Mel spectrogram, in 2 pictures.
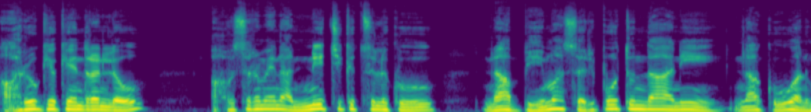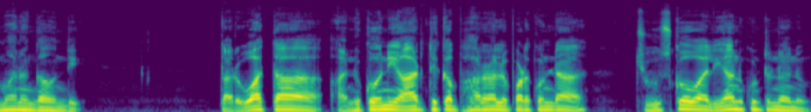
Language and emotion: Telugu, fearful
